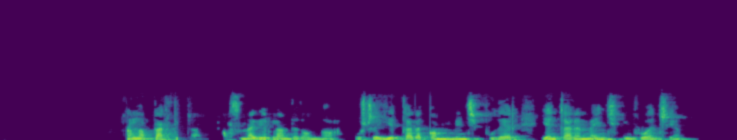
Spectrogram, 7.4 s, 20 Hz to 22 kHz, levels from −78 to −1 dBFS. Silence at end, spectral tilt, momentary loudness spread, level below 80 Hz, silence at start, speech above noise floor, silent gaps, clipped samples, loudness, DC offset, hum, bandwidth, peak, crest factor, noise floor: 0.45 s; -5 dB/octave; 11 LU; -58 dBFS; 1.25 s; over 73 dB; 2.11-2.17 s, 3.46-3.53 s; under 0.1%; -18 LUFS; under 0.1%; none; 7.4 kHz; -2 dBFS; 16 dB; under -90 dBFS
